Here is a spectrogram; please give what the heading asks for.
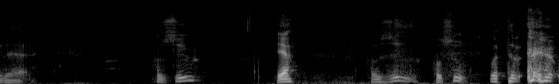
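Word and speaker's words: Josué: s u e how would you say that hosu yeah hosu hosu with the with the uh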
